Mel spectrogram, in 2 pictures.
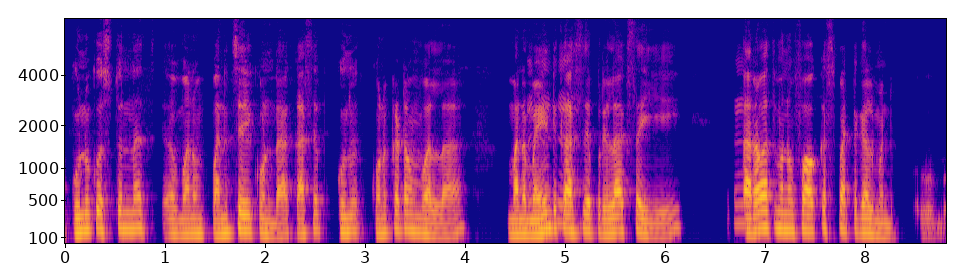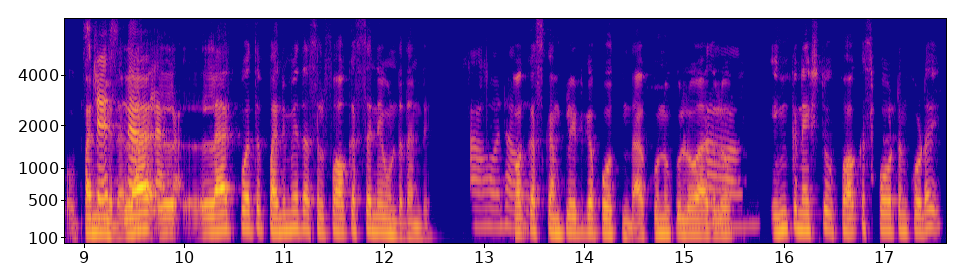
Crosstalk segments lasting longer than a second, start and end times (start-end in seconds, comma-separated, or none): none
